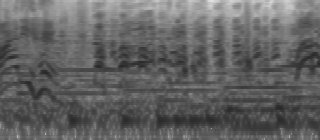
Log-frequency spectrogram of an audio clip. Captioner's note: laughter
